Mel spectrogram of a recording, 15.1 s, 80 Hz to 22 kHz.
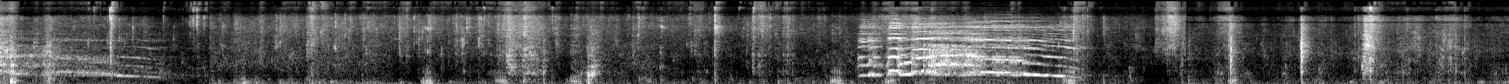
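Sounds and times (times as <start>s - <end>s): rooster crowing: 0.0s - 1.7s, 8.6s - 10.9s.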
